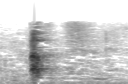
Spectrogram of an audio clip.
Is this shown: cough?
no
